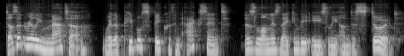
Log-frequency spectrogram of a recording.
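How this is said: It is grouped with natural pauses.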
